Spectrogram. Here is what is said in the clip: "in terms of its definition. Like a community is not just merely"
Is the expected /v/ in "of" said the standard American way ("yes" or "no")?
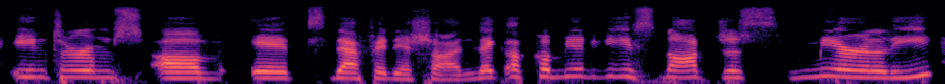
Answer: yes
